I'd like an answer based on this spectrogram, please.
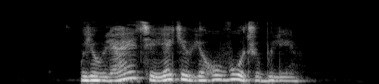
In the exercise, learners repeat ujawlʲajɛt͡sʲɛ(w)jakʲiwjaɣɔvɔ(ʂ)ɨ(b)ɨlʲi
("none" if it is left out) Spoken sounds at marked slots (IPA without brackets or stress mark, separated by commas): none, t͡ʂ, b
